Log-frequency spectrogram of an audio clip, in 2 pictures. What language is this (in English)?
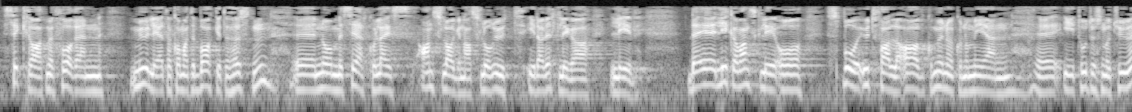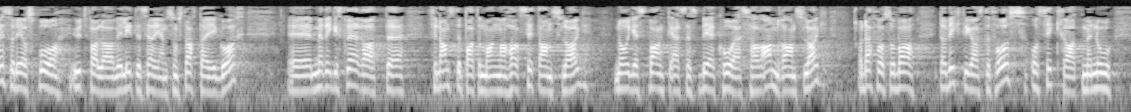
Norwegian Nynorsk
